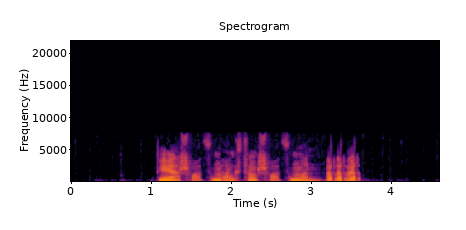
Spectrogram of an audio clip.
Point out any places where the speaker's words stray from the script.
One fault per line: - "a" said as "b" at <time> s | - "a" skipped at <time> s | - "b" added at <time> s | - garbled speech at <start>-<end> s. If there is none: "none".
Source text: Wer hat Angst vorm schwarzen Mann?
- "hat" said as "schwarzen" at 1.3 s
- garbled speech at 3.2-3.6 s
